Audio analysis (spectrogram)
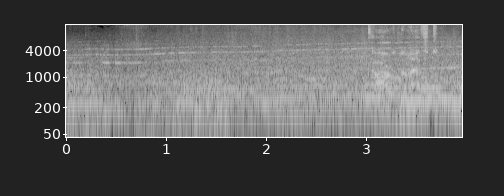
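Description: Race car engine in Assetto Corsa Competizione at Suzuka, a loud steady high-revving drone from the cockpit with rising gear pitch, a brief shift or surge near the end, under a talking voice.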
